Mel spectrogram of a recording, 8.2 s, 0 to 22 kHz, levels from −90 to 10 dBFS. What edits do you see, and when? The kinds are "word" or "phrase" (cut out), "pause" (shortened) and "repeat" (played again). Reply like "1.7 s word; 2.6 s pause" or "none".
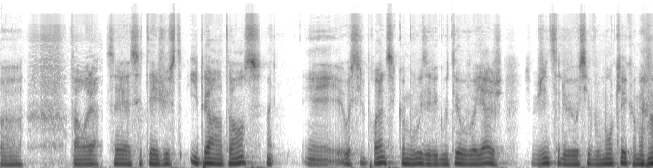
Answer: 1.3 s pause; 3.6 s pause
